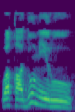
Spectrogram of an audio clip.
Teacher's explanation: وقد أمروا، شوفوا الدال عليها رأس الحاء وورا منها الهمزة في الكلمة التالية، فلما أعمل نقل هشيل الهمزة واخد الضمة واحطها على الدال، فتبقى الدال مضمومة فتقرأ وقد أمروا. · Term: حكم النقل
